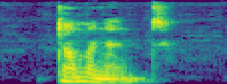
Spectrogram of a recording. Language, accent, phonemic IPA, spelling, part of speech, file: English, Southern England, /ˈdɒmɪnənt/, dominant, noun / adjective, LL-Q1860 (eng)-dominant.wav
- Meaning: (noun) 1. The fifth major tone of a musical scale (five major steps above the note in question); thus G is the dominant of C, A of D, and so on 2. The triad built on the dominant tone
